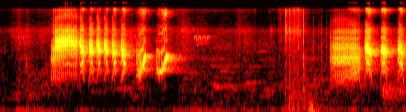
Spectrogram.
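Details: Lure recording of a female common iora calling to a male: a loud rapid rattling buzz followed by two short upslurred chirps, then a pause and another dense rattling burst.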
